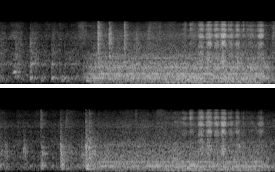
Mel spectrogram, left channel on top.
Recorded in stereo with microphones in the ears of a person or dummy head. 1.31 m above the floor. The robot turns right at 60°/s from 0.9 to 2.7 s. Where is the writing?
30° right; by 2.7 s 30° left.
